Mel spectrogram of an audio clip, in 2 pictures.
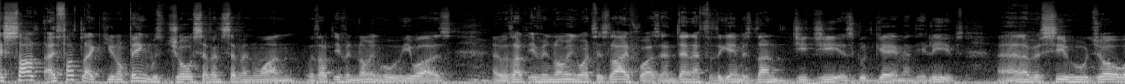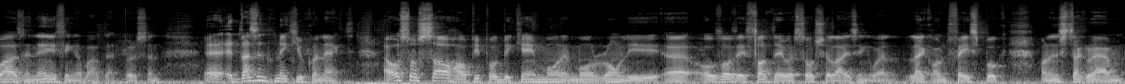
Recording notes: recorded at his board game cafe On Board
